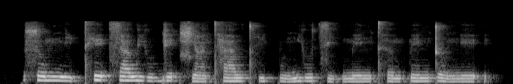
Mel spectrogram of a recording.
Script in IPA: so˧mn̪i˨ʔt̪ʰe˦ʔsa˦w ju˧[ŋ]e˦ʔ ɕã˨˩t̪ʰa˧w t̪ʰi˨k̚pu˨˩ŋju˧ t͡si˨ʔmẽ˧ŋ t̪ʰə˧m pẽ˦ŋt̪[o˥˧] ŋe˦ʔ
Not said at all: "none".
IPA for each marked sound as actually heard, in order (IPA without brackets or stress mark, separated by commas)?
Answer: ɡ, o˥˧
